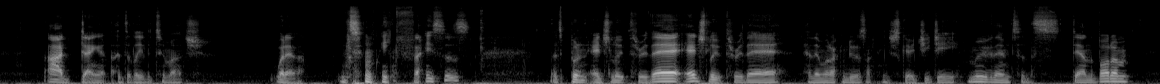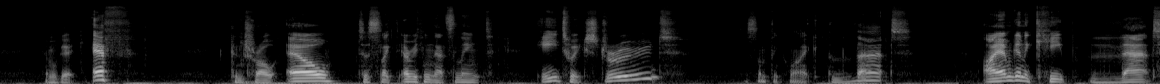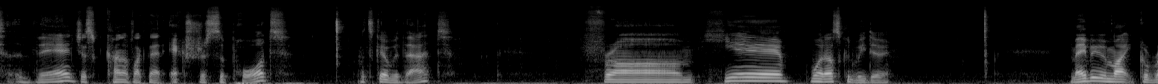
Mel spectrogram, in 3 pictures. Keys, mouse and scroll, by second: 1.3 ctrl+z, 3.3 Delete, 5.1 ctrl+r, 6.3 ctrl+r, 8.8 g, 12.5 f, 14.0 ctrl+l, 16.6 e.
